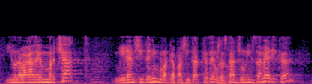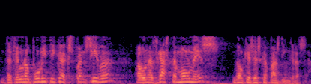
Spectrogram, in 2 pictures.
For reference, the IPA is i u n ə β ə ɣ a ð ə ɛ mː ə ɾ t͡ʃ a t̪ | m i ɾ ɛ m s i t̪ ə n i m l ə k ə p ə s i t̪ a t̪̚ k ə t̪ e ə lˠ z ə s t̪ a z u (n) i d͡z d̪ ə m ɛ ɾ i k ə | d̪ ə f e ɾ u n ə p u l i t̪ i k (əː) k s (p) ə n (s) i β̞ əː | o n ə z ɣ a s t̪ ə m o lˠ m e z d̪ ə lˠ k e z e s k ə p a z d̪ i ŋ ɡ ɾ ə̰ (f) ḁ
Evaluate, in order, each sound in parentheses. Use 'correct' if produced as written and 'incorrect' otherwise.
correct, correct, correct, correct, incorrect

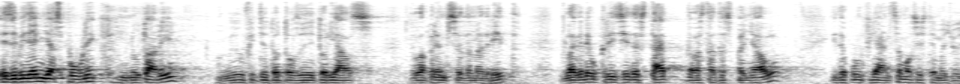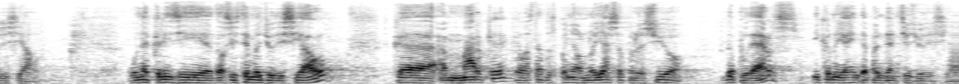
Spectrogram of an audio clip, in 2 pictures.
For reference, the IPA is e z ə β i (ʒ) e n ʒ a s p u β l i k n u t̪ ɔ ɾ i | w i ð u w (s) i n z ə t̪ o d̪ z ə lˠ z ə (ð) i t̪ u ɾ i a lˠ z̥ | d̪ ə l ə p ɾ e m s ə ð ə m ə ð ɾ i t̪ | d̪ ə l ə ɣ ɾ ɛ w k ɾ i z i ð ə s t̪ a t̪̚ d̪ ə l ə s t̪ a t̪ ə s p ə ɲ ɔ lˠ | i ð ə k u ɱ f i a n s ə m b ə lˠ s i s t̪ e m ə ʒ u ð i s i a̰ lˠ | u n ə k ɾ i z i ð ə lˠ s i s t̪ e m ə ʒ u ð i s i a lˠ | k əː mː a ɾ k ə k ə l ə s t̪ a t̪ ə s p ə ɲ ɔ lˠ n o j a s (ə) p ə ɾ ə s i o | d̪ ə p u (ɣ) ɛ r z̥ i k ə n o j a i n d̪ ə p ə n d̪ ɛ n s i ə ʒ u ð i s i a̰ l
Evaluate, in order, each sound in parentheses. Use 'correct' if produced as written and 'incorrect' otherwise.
incorrect, incorrect, correct, correct, incorrect

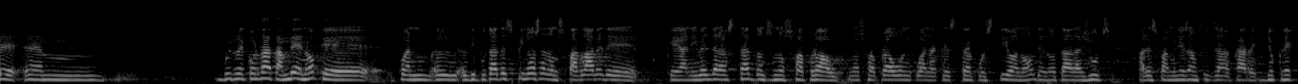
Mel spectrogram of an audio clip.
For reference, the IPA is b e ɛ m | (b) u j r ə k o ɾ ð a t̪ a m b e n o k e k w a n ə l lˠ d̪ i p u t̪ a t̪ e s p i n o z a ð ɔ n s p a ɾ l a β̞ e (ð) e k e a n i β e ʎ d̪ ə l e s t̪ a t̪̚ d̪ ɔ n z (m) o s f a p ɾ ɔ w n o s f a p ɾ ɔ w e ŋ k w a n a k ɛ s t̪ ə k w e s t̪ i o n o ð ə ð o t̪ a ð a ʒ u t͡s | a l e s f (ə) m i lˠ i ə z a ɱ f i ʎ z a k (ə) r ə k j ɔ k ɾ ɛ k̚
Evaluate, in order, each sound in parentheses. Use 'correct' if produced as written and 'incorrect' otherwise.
correct, correct, incorrect, incorrect, incorrect

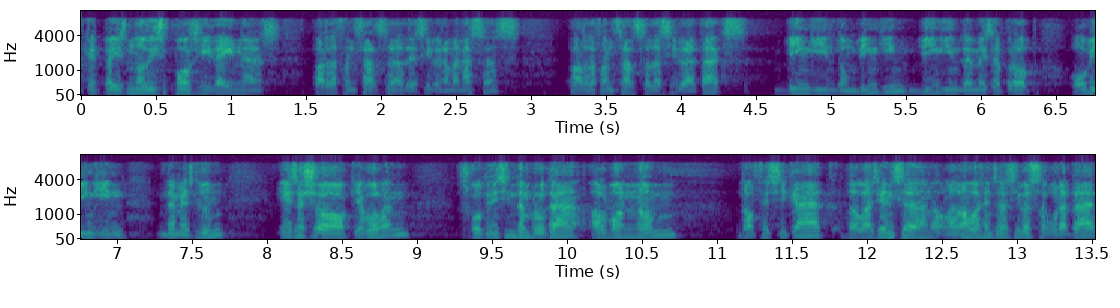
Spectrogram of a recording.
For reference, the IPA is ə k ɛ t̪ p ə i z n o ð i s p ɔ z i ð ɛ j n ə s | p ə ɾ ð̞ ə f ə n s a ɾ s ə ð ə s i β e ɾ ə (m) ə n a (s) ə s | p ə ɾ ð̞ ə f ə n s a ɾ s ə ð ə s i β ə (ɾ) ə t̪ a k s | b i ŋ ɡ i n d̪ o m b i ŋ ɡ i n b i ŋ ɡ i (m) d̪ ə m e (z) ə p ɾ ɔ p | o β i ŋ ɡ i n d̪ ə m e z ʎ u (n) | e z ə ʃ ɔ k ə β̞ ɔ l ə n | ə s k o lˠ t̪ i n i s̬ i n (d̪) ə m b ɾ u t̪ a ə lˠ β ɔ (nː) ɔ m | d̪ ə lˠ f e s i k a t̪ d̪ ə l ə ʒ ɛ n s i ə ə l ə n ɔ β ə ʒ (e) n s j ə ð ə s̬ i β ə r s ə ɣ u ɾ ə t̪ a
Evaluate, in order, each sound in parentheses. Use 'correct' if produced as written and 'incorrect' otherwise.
correct, correct, correct, incorrect, correct, incorrect, correct, correct, incorrect

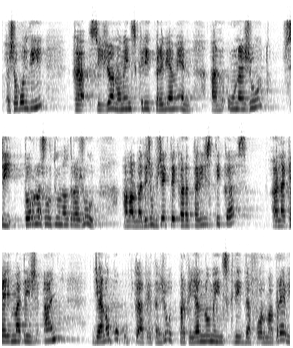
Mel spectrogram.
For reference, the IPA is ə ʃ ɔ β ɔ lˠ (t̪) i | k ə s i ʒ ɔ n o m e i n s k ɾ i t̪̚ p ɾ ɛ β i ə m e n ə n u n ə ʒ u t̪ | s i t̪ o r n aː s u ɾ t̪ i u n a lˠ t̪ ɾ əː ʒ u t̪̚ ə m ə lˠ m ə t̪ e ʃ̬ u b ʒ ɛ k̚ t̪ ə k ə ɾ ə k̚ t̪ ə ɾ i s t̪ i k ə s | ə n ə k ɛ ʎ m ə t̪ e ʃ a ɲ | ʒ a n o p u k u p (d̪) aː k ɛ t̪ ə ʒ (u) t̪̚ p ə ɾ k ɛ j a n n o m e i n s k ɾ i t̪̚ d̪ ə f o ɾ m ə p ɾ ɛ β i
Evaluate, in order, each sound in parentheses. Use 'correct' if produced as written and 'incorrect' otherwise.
incorrect, incorrect, correct

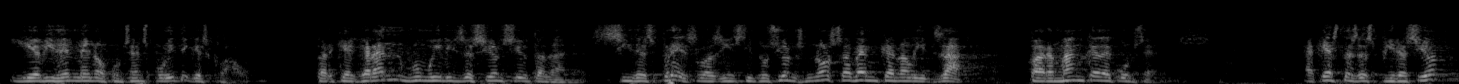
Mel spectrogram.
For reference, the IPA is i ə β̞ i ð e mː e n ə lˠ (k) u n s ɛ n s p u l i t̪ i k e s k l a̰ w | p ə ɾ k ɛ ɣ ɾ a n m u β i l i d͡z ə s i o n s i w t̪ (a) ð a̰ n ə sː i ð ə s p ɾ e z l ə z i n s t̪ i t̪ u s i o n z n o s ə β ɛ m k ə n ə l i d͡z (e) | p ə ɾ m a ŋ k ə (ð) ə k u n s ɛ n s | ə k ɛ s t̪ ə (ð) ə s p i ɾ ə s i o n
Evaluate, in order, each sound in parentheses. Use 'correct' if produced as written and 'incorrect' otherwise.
correct, incorrect, incorrect, correct, incorrect

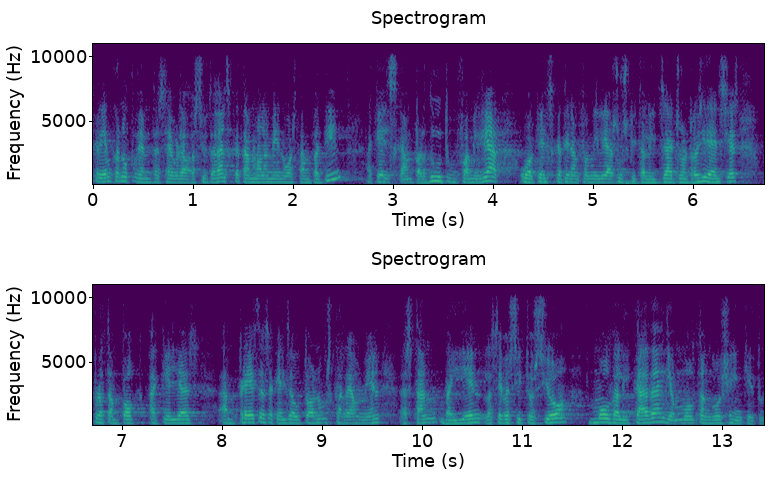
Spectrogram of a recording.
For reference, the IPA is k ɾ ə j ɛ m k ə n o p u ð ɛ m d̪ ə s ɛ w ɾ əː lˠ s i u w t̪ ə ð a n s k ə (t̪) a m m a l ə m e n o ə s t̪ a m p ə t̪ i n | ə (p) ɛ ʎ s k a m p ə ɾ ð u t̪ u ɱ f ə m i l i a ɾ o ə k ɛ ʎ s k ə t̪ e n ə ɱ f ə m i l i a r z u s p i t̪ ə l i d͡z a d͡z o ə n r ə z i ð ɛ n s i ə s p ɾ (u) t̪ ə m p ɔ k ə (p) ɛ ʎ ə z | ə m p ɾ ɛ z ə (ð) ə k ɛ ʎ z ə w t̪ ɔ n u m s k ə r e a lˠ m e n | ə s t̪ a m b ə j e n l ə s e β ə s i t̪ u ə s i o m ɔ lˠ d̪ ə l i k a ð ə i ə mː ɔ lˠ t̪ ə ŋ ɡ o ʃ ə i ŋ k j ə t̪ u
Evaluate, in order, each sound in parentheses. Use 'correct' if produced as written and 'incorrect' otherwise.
correct, incorrect, incorrect, incorrect, incorrect

